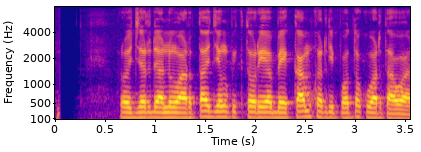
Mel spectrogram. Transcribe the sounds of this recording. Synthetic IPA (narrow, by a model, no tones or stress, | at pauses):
rɔd͡ʒərdanwart̪ad͡ʒɨŋpik̚t̪oɾiabekamkɨrdipɔt̪ɔkwart̪awan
